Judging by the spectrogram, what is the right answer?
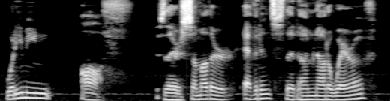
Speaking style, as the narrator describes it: David sighed

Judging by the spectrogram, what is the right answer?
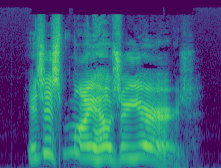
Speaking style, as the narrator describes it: said he in his keen voice, and then all of a sudden broke off

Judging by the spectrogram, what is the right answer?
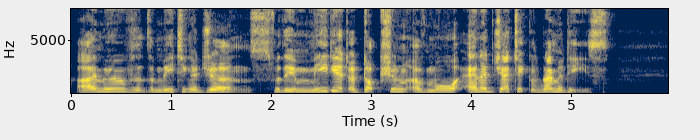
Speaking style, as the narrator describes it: said the dodo solemnly

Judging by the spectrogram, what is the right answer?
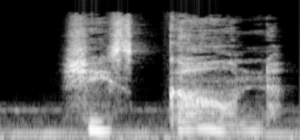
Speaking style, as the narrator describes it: Susan breathed

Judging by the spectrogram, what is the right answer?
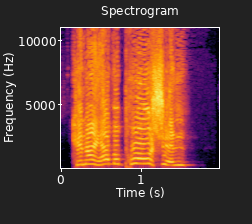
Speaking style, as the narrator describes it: some lady screamed from the crowd

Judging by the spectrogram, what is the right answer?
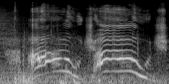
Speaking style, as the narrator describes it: yelled as he jumped out of the fire

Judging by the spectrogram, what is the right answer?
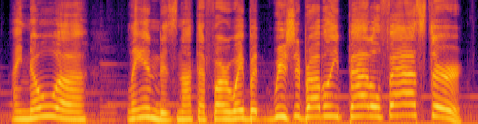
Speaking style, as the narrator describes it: she shouted

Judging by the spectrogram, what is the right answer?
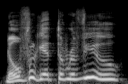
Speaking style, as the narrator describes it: said, desperately

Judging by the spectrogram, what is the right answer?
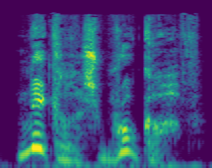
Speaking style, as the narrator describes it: she exclaimed

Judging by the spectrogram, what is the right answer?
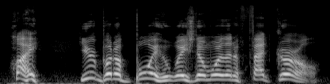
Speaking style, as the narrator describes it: exclaimed their captain, a great bony fellow who was named Kambula

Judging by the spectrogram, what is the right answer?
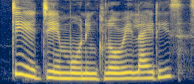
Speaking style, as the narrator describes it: said Freckle Frog

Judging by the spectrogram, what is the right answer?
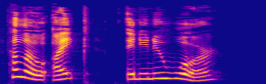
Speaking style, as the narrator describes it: cheerfully had asked

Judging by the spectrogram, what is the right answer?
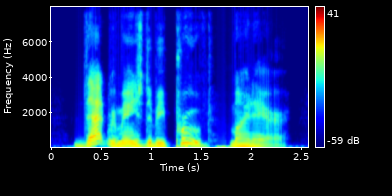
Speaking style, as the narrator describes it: I answered hotly, for the insinuation that I had sold out stung me

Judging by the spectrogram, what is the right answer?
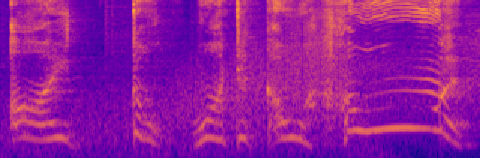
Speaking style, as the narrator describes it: He began to wave his hat around and screech

